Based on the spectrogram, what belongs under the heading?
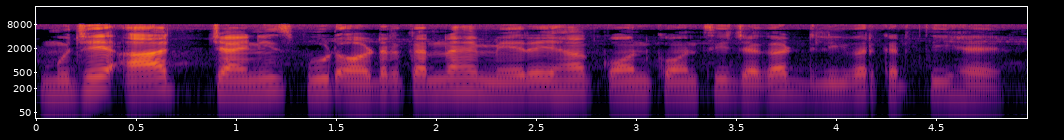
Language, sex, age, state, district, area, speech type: Urdu, male, 18-30, Uttar Pradesh, Lucknow, urban, read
